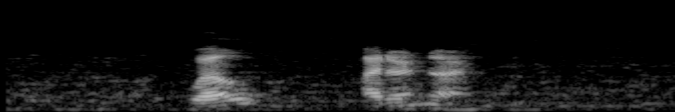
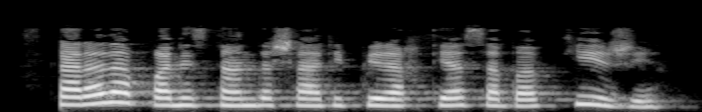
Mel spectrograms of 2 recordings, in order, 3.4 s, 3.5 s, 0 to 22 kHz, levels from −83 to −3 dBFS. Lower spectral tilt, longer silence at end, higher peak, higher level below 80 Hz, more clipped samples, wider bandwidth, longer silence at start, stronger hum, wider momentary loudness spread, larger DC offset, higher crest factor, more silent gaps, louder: about the same, -5 dB/octave vs -4.5 dB/octave; first, 1 s vs 0.2 s; second, -12 dBFS vs 0 dBFS; second, -86 dBFS vs -70 dBFS; neither; second, 7 kHz vs 8 kHz; first, 0.95 s vs 0.3 s; neither; first, 16 LU vs 7 LU; neither; first, 24 dB vs 16 dB; neither; second, -30 LUFS vs -16 LUFS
